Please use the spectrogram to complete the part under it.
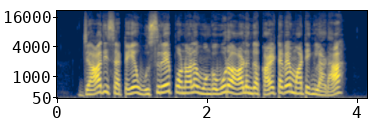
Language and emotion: Tamil, angry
